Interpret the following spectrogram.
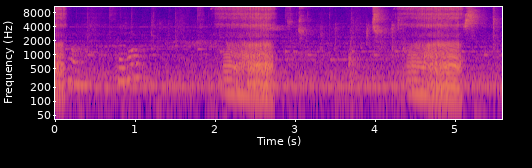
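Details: Puppy napping after playing hard, joined by another dog, snoring loudly: two loud, rasping snores about 2.5 seconds apart with faint background talk and music.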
